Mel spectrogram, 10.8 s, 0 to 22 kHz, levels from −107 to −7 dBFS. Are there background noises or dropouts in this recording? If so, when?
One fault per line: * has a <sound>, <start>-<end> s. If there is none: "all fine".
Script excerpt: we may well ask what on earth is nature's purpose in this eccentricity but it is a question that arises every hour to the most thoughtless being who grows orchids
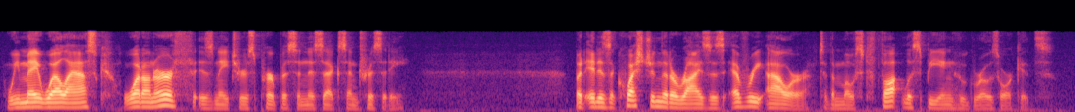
all fine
